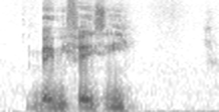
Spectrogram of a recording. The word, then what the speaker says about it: Babyfxce E: But when you spell it, the F, so it's Fxce E. So it's the face, the A is taken out and it's replaced with X.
